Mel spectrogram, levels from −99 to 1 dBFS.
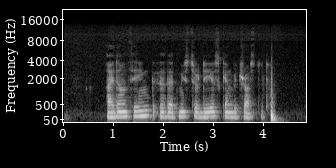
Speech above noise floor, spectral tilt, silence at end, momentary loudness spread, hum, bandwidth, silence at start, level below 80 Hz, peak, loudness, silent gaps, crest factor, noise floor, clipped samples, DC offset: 41 dB; -9 dB/octave; 0.6 s; 7 LU; none; 11 kHz; 0.9 s; -46 dBFS; -6 dBFS; -27 LUFS; none; 22 dB; -67 dBFS; under 0.1%; under 0.1%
